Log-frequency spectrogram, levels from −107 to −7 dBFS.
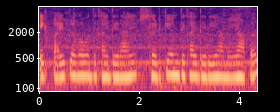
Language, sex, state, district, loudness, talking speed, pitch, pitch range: Hindi, female, Bihar, East Champaran, -26 LUFS, 235 wpm, 195 Hz, 190-195 Hz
